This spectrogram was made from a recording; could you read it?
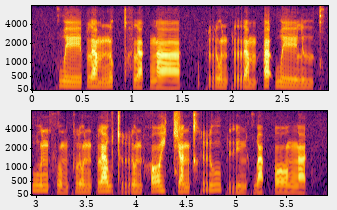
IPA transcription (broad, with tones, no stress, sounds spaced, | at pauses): k w eː˧ p l a˧ m n o˥˩ k̚ pʰ l a˨˩ k̚ ŋ aː˨˩ | p r o˨˩ n p r a˨˩ m ʔ a˥˩ ʔ w eː˧ l ɯː˨˩ kʰ w u˥˩ n f o˩˦ m k l o˧ n p l a˥˩ w t r o˧ n h ɔː˥˩ j t͡ɕ a˦˥ n kʰ r uː˥˩ p r i˨˩ n k w a˨˩ p̚ ʔ ɔː˧ ŋ a˨˩ t̚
